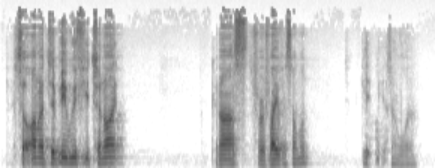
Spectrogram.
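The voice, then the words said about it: Hoarse, strained voice. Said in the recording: “excuse my throat, please. I was whispering all weekend. That's why I lost my voice.”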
